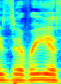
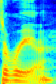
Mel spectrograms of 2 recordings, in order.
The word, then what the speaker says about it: Zeruiah: Okay, so I think we learned how to say Zariah's name today. So I think it's Zaria. So we've got Zaria and Troy up first.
